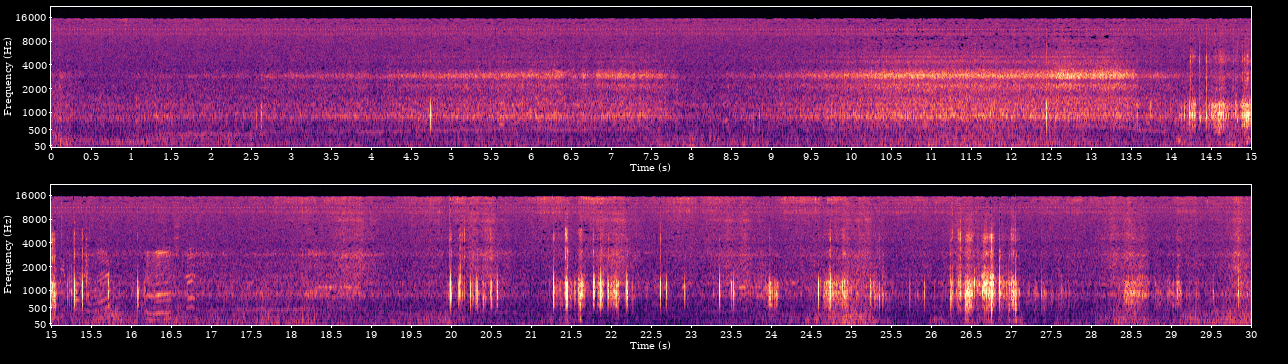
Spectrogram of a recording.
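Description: Wind rushes past and buffets the microphone in gusts.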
